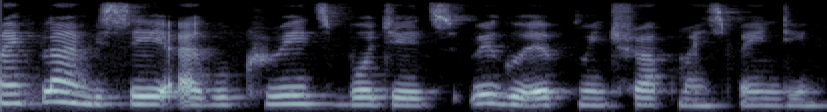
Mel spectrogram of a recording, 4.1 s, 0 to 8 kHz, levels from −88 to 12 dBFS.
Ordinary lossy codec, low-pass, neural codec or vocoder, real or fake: none; 7.2 kHz; none; real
